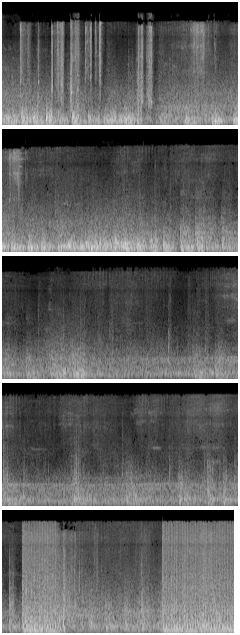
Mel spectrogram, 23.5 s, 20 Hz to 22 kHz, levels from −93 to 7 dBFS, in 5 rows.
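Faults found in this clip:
Gain pumping, throughout: level ducks under each loud sound and recovers after, a swing of around 15 dB; dynamics squashed flat. Likely cause: input gain set far too high, with a fast limiter or compressor clamping each peak.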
